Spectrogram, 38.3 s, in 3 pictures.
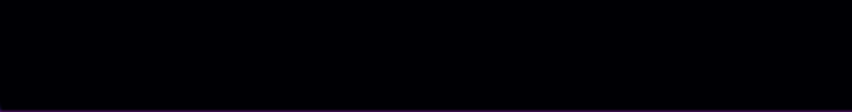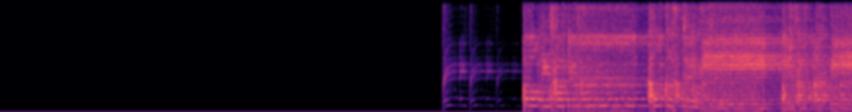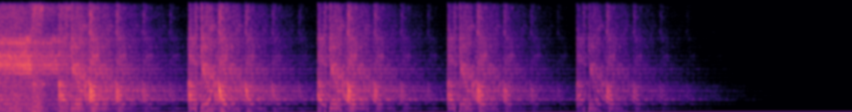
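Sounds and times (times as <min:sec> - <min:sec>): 
a cappella singing: 0:19.4 - 0:35.7.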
